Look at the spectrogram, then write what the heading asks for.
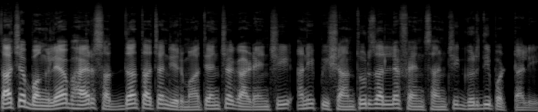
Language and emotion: Goan Konkani, neutral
